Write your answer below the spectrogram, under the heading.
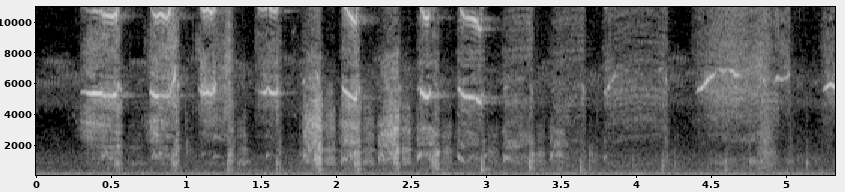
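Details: Begging dog giving a quick series of high, thin squeaks and whimpers, about two a second, with one drawn-out whine at the close.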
